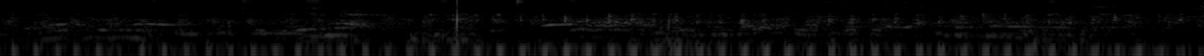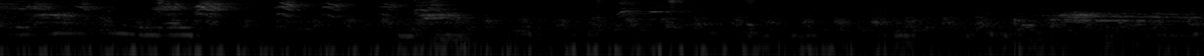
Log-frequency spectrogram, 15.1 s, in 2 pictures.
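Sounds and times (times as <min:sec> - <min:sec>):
birds making sharp high calls: 0:06.8 - 0:10.6.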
